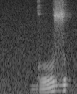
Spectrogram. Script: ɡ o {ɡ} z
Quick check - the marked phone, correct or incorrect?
incorrect: none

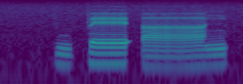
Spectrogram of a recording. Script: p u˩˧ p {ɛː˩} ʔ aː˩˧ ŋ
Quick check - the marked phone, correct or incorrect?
incorrect: ɛː˧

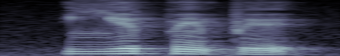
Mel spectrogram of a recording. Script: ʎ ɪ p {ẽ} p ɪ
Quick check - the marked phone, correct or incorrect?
correct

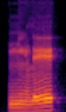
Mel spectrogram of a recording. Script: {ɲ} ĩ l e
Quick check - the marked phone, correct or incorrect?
correct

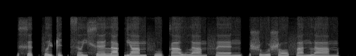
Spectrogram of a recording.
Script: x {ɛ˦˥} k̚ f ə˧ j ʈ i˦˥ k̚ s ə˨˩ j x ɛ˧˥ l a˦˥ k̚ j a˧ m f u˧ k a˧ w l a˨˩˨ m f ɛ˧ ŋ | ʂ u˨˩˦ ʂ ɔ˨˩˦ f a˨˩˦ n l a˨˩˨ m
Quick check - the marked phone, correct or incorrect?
correct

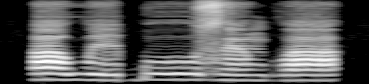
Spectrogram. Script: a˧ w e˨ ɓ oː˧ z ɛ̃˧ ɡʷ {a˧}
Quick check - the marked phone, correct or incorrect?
correct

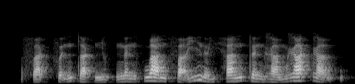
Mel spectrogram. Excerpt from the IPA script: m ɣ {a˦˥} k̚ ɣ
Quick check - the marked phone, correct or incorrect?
correct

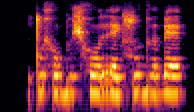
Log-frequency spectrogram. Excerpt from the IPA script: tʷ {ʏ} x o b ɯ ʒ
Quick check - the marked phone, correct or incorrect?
incorrect: ɛ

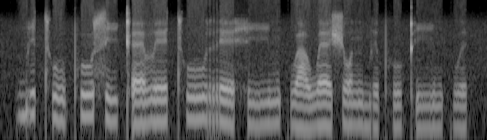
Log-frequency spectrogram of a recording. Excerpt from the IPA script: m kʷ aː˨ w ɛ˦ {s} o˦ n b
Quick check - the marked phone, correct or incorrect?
incorrect: ʃ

